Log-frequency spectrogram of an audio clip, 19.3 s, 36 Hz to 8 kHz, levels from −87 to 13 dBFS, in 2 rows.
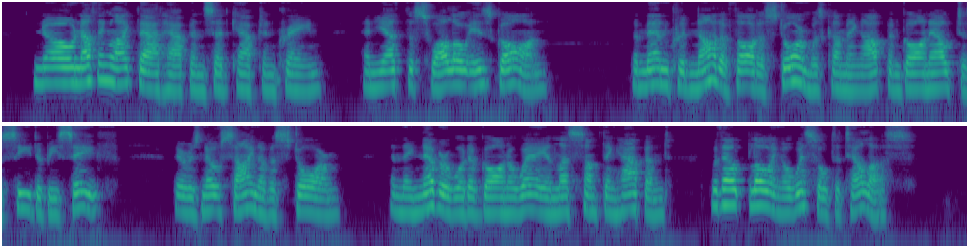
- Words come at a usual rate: Yes, average, 175 wpm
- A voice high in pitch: No, medium, 170 Hz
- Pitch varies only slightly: No, average, 3.0 semitones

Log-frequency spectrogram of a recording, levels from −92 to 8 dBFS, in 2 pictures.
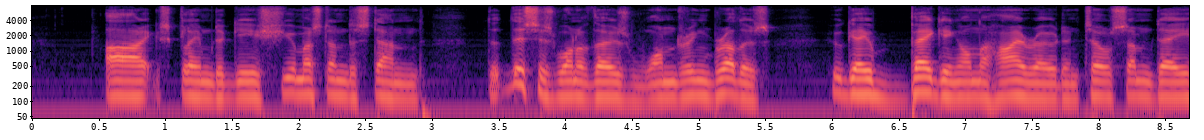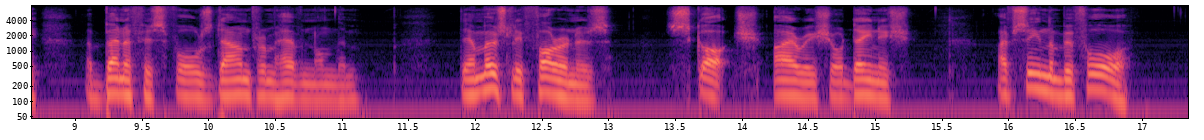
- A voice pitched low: Yes, low, 125 Hz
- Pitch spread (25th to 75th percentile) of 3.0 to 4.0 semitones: No, narrow, 2.6 semitones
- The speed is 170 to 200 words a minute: No, average, 155 wpm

